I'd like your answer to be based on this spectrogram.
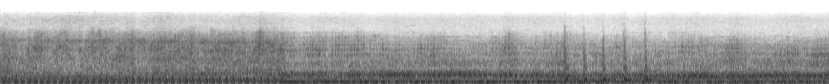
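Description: Propeller airplane in flight, a steady droning engine roar that holds loud and continuous throughout, with the pitch shifting slightly partway as the plane moves.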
